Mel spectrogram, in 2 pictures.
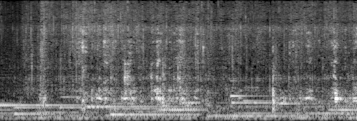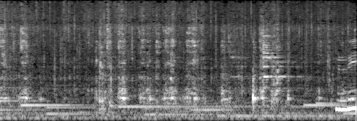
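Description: Homemade ground masala paste sizzles and fries in a pan, crackling steadily while a spoon stirs it now and then, with light metallic scrapes over a continuous hiss.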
